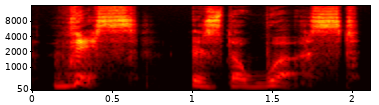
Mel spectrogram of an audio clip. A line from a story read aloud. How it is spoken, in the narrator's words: Tompkin spat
